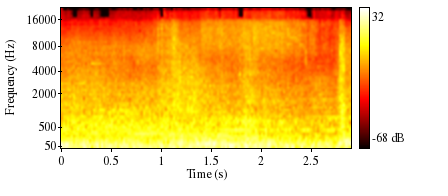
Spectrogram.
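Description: A Confringo explosive spell blast in the video game Hogwarts Legacy, a loud, continuous booming roar of dense noise that lasts the whole stretch, with no voices.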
